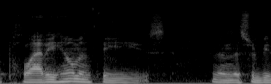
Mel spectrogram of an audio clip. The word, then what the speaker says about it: Platyhelminthes: And so this is going to be flat rhymes with plat. So Platyhelminthes.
